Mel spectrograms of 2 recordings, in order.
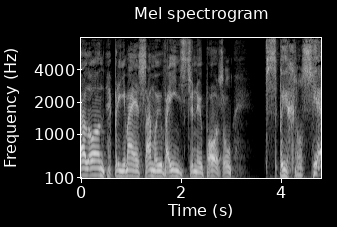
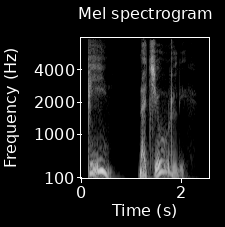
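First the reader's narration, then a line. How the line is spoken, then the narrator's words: Whisper. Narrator (Russian): прошептал великий механик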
